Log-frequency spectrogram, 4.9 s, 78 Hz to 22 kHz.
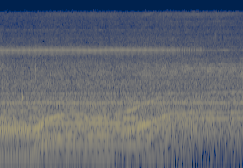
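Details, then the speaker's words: A 5 A motor driven at full throttle through an H-bridge from a small servo's motor outputs: a steady low buzz over the motor whir from the roughly 50 Hz square-wave drive. This is normal, and the buzz stops when the motor is at rest. "you can hear it buzzing it's because it's receiving a square wave so you can hear it the humming is actually the frequency of the square wave it's receiving which is i believe i measured it's right around 50 hertz"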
